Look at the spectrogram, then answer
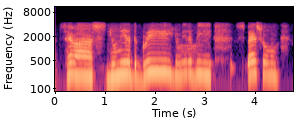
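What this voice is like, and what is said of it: Imitating his mother's accent. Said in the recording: “this is my mom's accent”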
